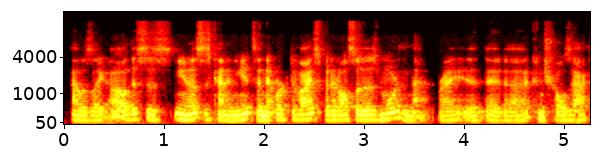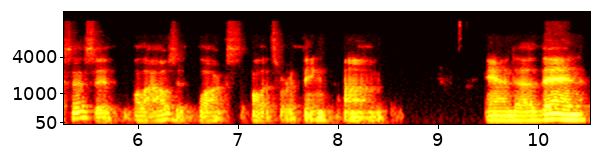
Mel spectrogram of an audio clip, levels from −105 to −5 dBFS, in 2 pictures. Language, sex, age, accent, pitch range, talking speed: English, male, 20-39, American, 110-125 Hz, 245 wpm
